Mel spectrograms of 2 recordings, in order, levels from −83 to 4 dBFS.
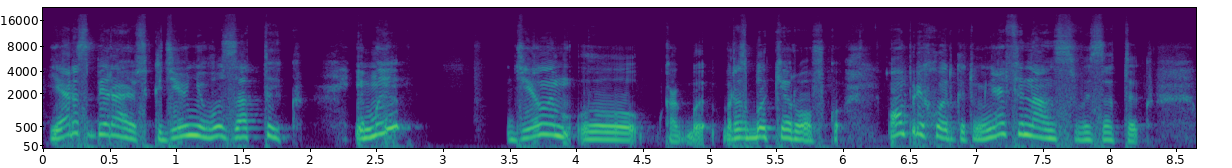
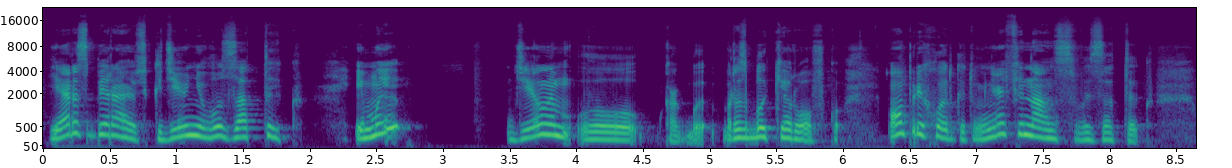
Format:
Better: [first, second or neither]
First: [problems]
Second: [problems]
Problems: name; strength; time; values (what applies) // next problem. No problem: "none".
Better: second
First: distortion; slight; 9 dB below the speech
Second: none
